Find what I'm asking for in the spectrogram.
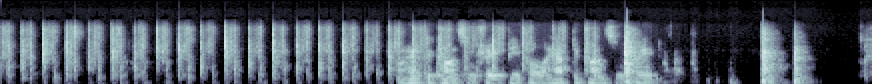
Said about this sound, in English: Okay, cards are shuffled. Cards are cut.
